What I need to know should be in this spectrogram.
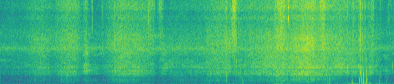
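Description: Leaves rustle close by as they are brushed aside.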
